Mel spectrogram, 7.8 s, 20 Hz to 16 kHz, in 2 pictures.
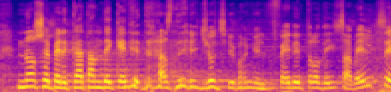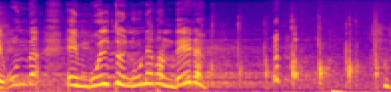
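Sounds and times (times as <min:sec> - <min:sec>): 
speech: 0:00.2 - 0:06.2
horse's hooves clip-clopping pulling a carriage: 0:05.1 - 0:07.8.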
